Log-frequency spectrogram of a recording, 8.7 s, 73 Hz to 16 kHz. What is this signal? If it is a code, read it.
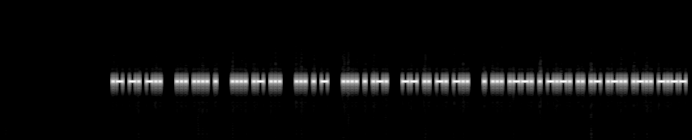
Morse code, heard as a keyed tone, about 46 wpm, 700 Hz. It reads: AND SHE HAS SET HER MIND ESPECIALLY
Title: Sentences from Top 1000 Words - Review Part 4 - 45wpm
